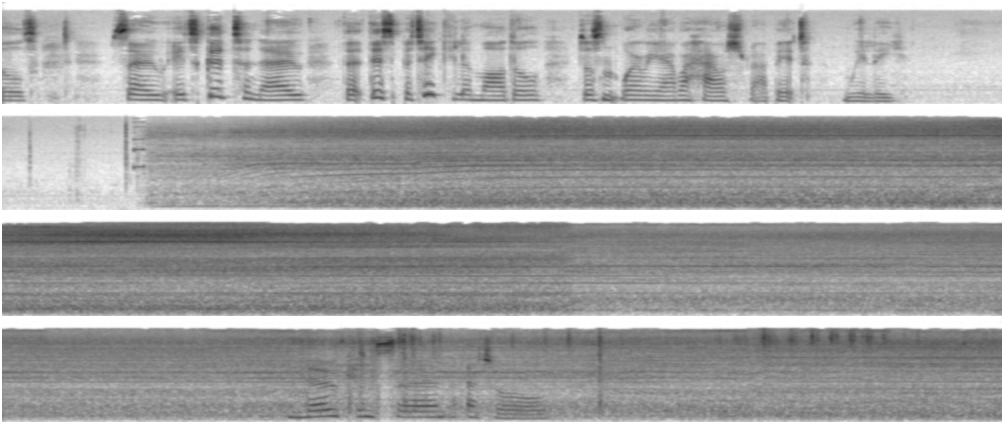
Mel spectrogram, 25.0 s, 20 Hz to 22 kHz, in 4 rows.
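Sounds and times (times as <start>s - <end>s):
robot vacuum cleaner running: 7.1s - 25.0s.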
